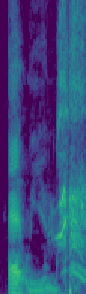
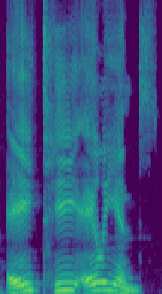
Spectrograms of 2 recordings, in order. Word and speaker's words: ATLiens: As Kelvin pronounces it, Atliens. The Man, actual pronunciation, I ATLiens. was trying to save myself. Eight, wait, 18, huh? AT Aliens. Just say AT, AT Aliens.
